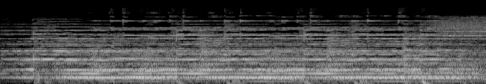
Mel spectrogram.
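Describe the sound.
Two church bells ringing together, loud metallic strikes repeating at a steady pace, with bright overtones that hum and linger between blows. No voices.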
